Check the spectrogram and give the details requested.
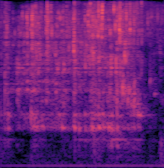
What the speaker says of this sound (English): I'm going to add water till every noodle or every elbow pasta is submerged in water.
